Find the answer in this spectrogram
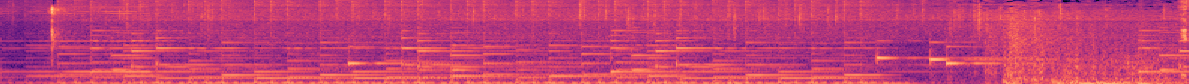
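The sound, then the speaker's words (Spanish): Steady, loud rain pours continuously under sustained low tones, with a deeper rumbling surge near the end; no one speaks. “la lluvia de fondo la historia de Nora, que le mandamos un beso y agradecemos, es como que se torna especial, ¿no?”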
